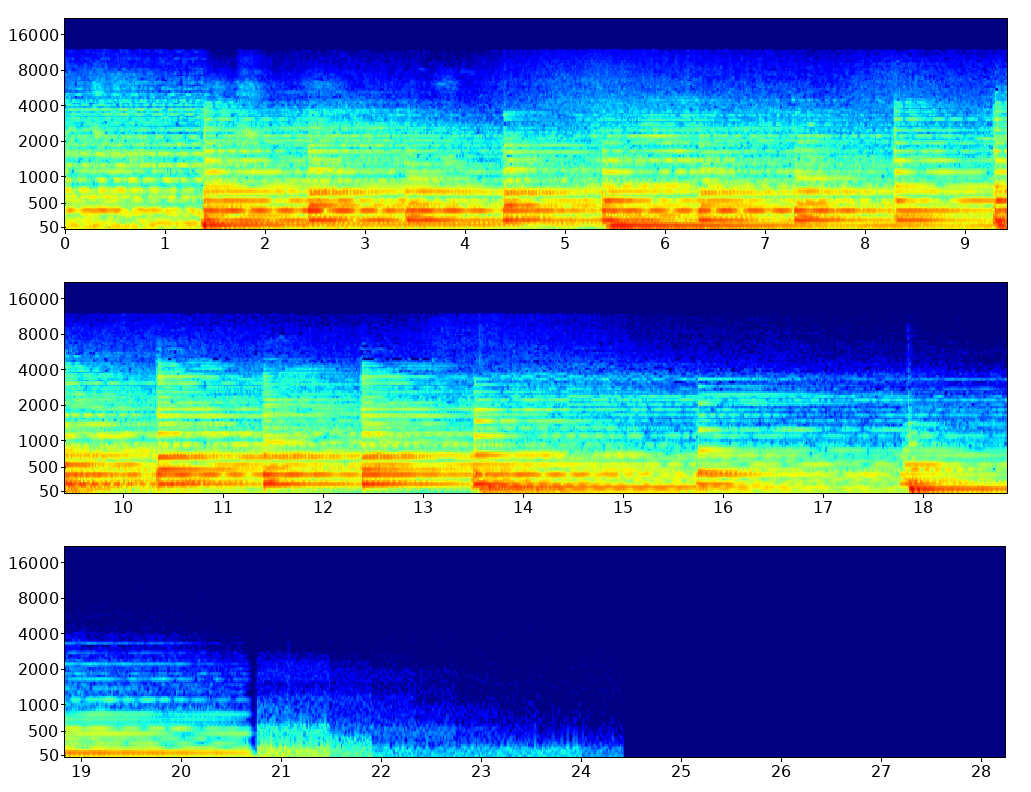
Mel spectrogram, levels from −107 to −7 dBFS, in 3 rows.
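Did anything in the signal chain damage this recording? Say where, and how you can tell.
Yes. From 20.65 s to the end, the background becomes a steady, featureless hiss about 6 dB quieter. That is comfort noise in place of the background, likely from Opus discontinuous transmission in the call codec.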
